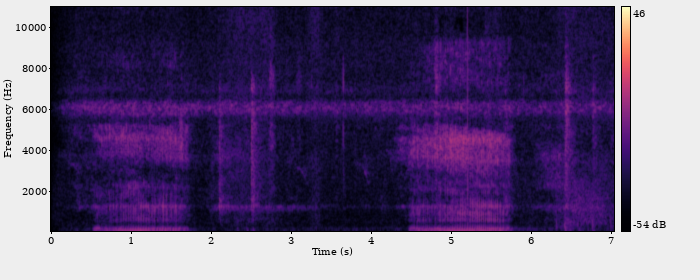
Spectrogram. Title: The cat sleeps and snores#cat #animals #funnyvideo #shortvideo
